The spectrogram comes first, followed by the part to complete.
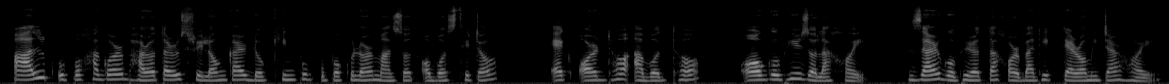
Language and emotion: Assamese, neutral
